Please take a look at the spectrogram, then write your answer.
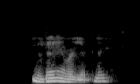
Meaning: In a variable manner
- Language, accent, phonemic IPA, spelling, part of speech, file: English, Southern England, /ˈvɛəɹiəbli/, variably, adverb, LL-Q1860 (eng)-variably.wav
